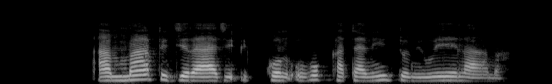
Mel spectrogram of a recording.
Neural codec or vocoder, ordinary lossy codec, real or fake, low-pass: vocoder, 22.05 kHz, 80 mel bands, WaveNeXt; MP3, 64 kbps; fake; 7.2 kHz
